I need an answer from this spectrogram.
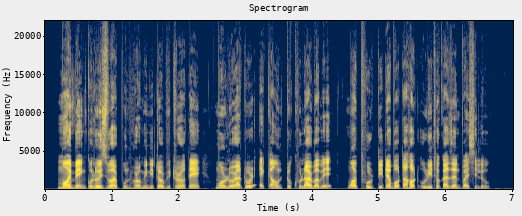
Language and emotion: Assamese, happy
